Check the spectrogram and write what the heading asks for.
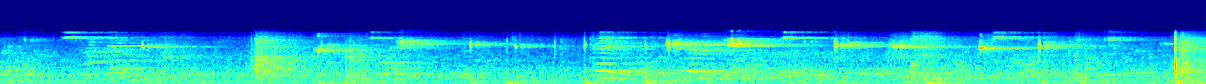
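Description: A badminton rally: court shoes squeaking in many short chirps on the court mat, with several sharp racket strikes on the shuttlecock a second or more apart.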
